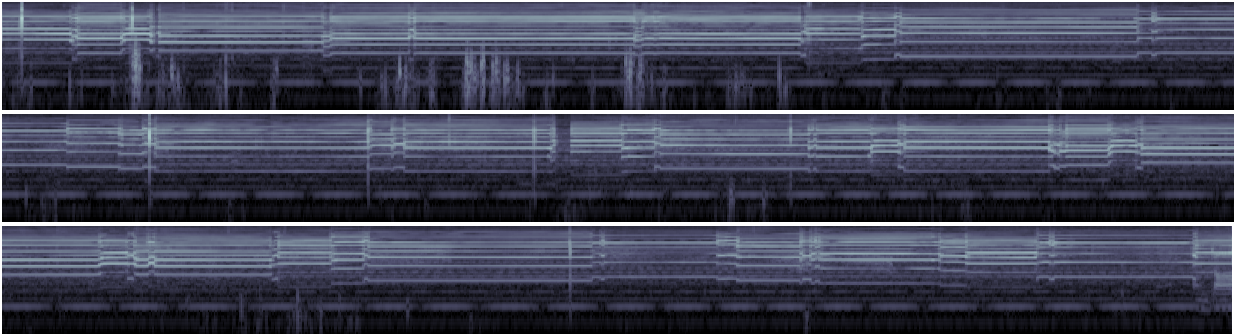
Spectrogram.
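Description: Bagpipes playing a slow tune of held notes over a steady drone.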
